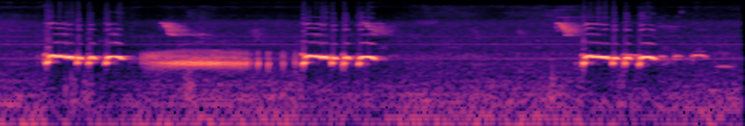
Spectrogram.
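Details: Zebra dove giving the manggung song used as bait for rival birds' emotion: clusters of four crisp arched coos separated by one long humming rolled phrase, repeated, with high twittering of other birds in the background.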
